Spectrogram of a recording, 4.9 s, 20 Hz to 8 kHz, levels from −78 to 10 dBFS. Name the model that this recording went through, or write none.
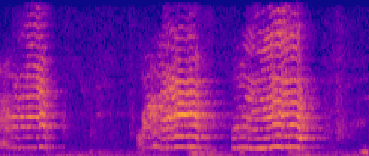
none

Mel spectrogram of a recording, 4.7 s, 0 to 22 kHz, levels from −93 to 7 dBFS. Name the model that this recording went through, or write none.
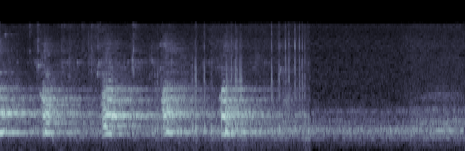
none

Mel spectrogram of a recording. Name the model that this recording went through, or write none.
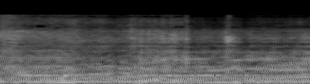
vocoder, Vocos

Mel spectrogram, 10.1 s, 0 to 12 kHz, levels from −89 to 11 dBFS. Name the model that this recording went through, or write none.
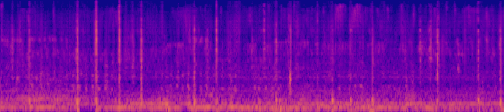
vocoder, BigVGAN v2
